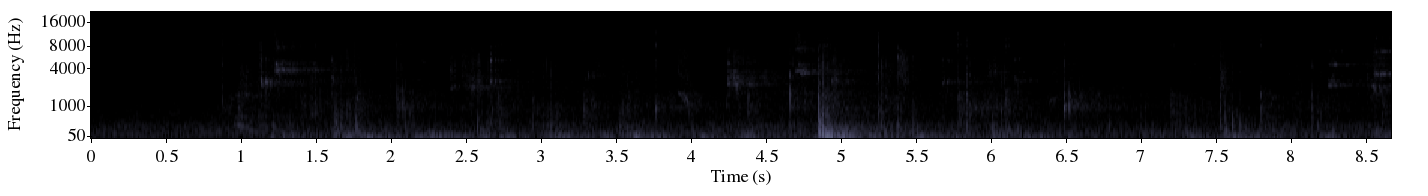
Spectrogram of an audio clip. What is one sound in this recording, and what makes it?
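Sports shoes squeak on the floor.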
